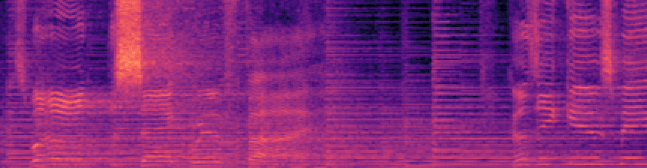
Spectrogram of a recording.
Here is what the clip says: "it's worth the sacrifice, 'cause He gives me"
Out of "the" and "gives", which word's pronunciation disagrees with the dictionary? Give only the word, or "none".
none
